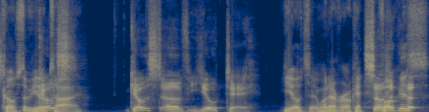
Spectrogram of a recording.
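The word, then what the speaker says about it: Yōtei: in Japanese, when you have like an E and an I together like that, you just pronounce the first vowel.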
